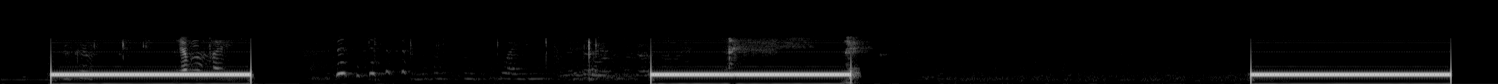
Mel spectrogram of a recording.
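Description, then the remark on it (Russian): A shared-channel telephone line tone sounds three times, each a loud, steady two-second hum separated by long even pauses, with faint muffled voices and rustling in the gaps. “Ну так это общеканальный телефон.”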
